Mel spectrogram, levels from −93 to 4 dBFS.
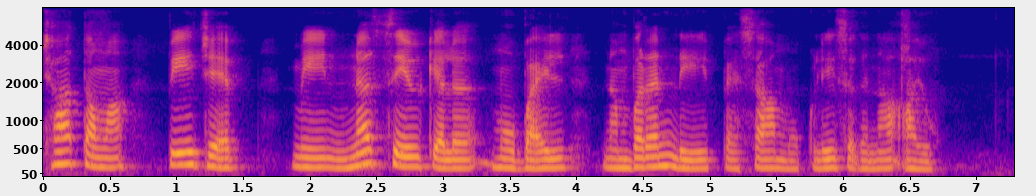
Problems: none marked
